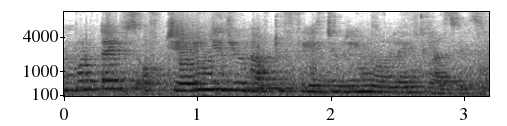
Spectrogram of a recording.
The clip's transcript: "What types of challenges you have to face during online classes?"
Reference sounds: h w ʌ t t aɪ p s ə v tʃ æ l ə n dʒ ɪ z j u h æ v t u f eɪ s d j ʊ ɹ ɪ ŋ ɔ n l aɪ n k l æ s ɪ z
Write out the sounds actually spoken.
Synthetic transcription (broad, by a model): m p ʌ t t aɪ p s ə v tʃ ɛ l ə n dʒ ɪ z j u h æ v t u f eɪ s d j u ɹ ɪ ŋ ɔ n l aɪ n k l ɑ s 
